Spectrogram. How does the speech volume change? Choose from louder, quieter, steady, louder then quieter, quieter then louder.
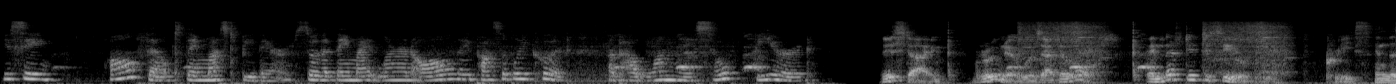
steady.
